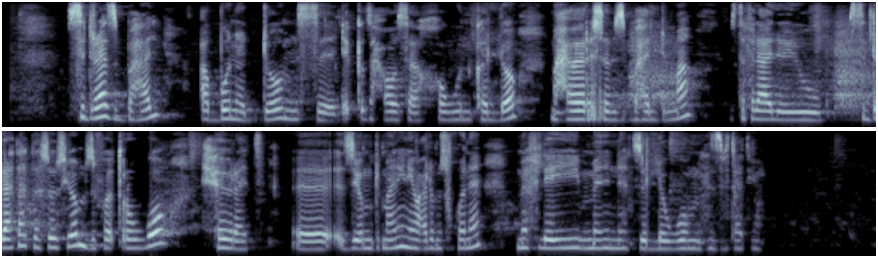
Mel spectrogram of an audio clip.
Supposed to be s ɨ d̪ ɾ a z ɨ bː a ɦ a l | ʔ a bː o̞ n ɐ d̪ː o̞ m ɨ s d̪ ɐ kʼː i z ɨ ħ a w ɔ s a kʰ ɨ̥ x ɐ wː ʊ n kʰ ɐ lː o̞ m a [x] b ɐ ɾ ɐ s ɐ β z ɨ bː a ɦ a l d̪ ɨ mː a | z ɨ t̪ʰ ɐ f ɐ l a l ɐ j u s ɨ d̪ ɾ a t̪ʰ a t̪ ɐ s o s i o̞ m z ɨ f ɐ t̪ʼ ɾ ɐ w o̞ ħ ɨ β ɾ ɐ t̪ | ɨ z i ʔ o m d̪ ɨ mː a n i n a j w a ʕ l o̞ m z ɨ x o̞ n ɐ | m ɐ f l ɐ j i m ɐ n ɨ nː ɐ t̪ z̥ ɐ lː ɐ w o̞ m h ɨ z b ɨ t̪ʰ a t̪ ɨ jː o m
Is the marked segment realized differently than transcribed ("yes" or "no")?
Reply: yes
